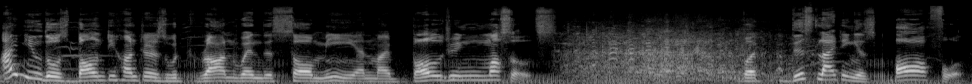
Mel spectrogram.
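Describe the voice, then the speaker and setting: A man's voice: a little high, lively intonation, slow, faint music behind. A man playing a vain, bumbling space captain. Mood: melodramatic. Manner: self-important, melodramatic. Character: vain, bumbling male starship captain, fearless leader.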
